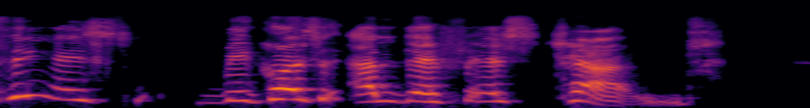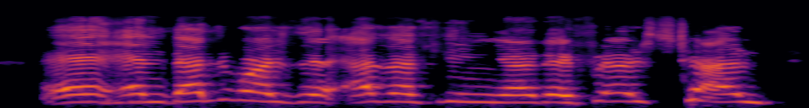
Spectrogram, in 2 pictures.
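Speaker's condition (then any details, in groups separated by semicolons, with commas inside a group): Cerebral palsy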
